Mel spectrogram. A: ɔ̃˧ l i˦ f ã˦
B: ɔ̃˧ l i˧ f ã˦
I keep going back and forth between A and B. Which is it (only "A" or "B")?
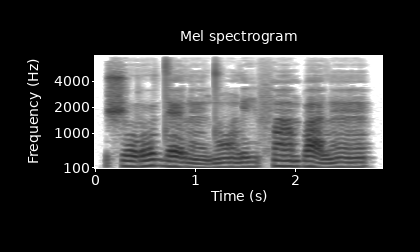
B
